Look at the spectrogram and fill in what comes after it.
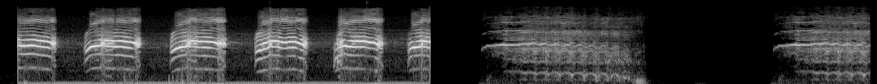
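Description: Five short, loud, high-pitched animal calls in quick succession, then a horse whinnying: a longer whinny that falls away in a quavering trill, and a shorter whinny near the end.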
